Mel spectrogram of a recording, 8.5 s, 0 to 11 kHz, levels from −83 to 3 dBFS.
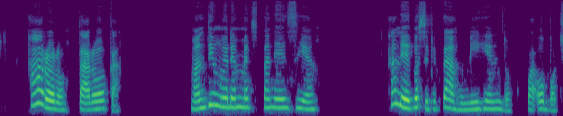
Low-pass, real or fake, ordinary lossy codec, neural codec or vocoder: none; fake; none; vocoder, 22.05 kHz, 80 mel bands, WaveNeXt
